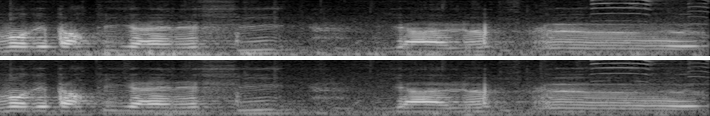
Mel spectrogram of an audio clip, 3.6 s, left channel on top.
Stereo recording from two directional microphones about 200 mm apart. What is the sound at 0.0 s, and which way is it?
A man's voice, 15° right (ahead or behind).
